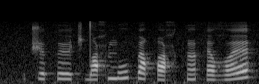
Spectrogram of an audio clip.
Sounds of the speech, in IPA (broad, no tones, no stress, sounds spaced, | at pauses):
t͡ʃ ø k ʏː t͡ʃ dˤ a ħ m u p ɛ qʷ a ħ k ə̃ h ɛ ʁʷ ɛ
